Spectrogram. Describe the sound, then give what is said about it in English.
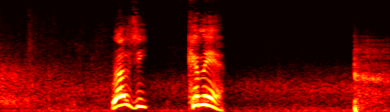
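A single sharp gunshot crack from hunting rings out near the end, after a person calls out a couple of words over a quiet background hiss. “That is the sound of people are hunting out in these parts. I suppose they're shooting partridges, pheasants?”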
